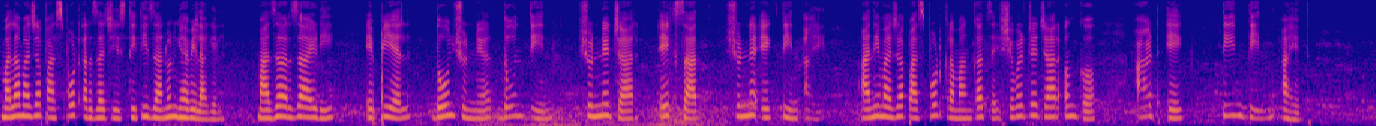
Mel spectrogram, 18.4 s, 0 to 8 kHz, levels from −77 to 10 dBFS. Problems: constant background noise, continuous background conversations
